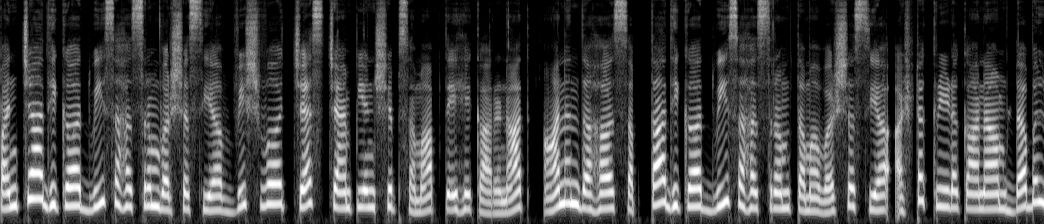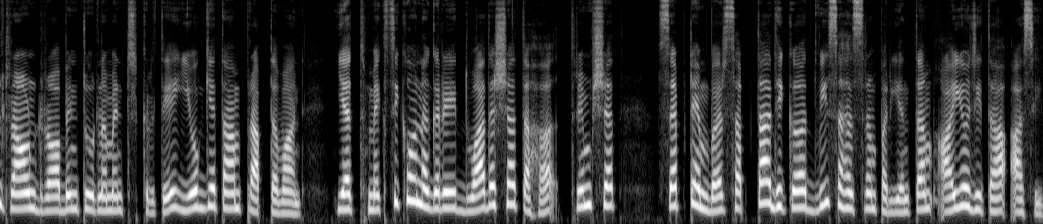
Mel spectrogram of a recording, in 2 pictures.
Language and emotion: Sanskrit, neutral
